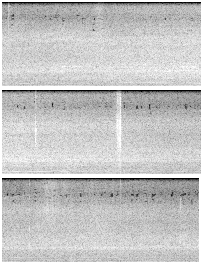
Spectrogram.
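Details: A running engine hums low and steady, swelling louder around four seconds before settling, with a few faint clicks above the drone.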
